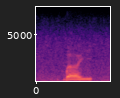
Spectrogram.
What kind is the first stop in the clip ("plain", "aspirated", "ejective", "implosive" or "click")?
implosive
